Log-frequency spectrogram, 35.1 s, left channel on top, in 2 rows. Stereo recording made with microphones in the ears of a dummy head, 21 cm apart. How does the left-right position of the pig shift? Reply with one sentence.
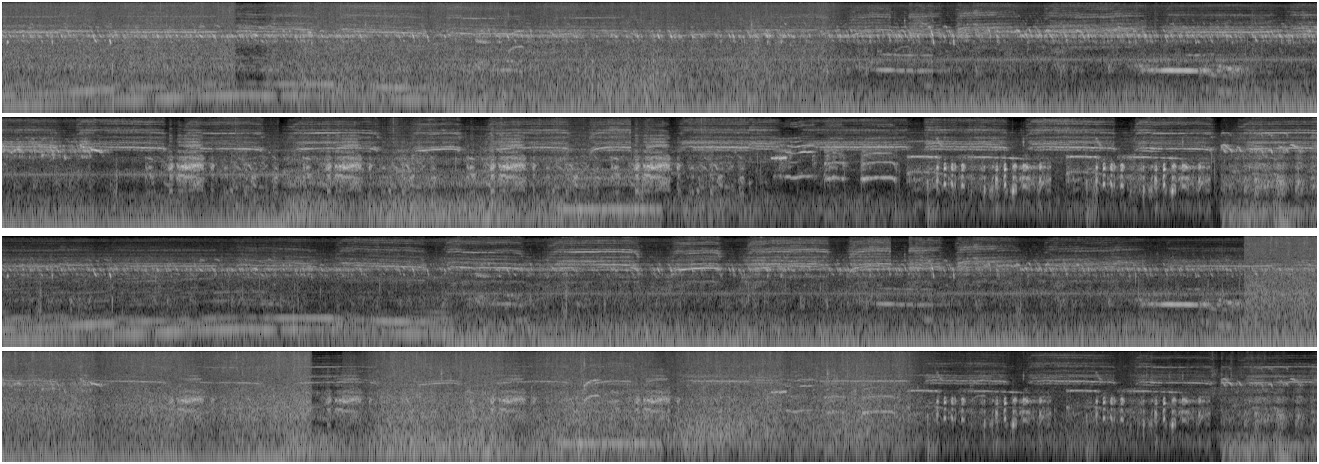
In this clip you hear the pig move from left to right and back again.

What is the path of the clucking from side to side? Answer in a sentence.
In this clip you hear the clucking stay in one place.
